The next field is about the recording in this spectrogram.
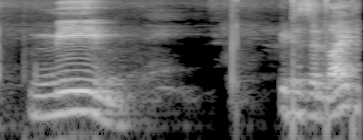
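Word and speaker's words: ميم: this shape without any direct remark is called meme it is a light letter so it can be pronounced easily its pronunciation in english is m double e m meme then uh lets pronounce each letter twice then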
